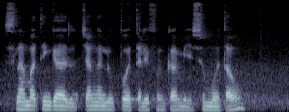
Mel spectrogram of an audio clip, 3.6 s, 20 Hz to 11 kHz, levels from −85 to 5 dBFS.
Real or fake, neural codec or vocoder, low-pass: real; none; 9.9 kHz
